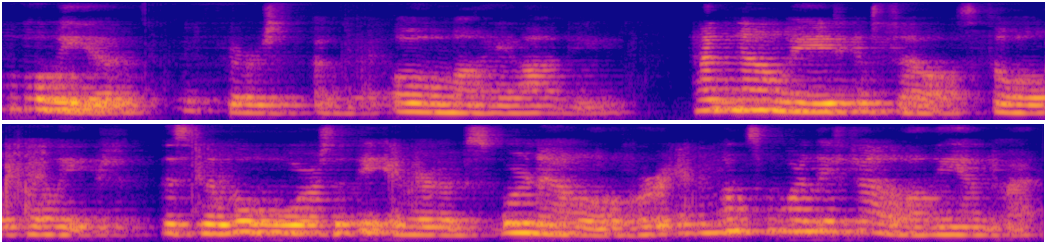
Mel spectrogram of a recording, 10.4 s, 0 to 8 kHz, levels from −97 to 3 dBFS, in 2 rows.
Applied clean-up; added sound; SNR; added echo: neural mask model DeepFilterNet 3.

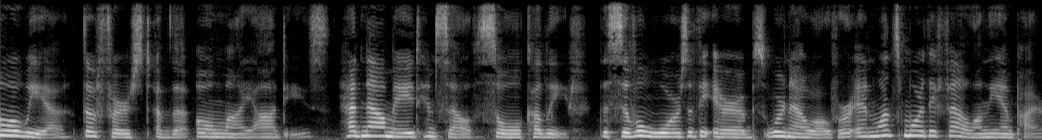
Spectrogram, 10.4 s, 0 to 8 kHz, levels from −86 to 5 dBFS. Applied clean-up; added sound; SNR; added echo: none; none; none; none.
